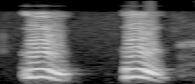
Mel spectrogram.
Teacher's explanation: 그리고 으 발음할 때는 으 하고 혀가 뒤로 당겨지는 느낌이 들면서 혀뿌리가 이렇게 올라갑니다.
